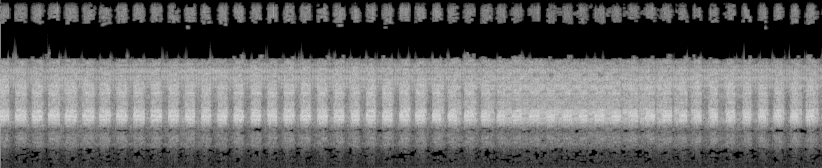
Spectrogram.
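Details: In the south of France, Provence, cicadas sing on a summer day: an intense, sizzling high buzz beating in even rapid pulses near three each second, continuous and uninterrupted.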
